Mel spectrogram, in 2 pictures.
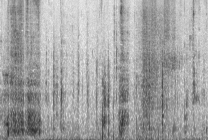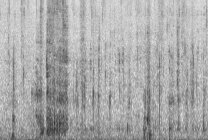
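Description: Close-miked mukbang eating: loud wet slurps of saucy starch noodles at the start and around three and five seconds in, with chewing and small mouth and utensil clicks between them.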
